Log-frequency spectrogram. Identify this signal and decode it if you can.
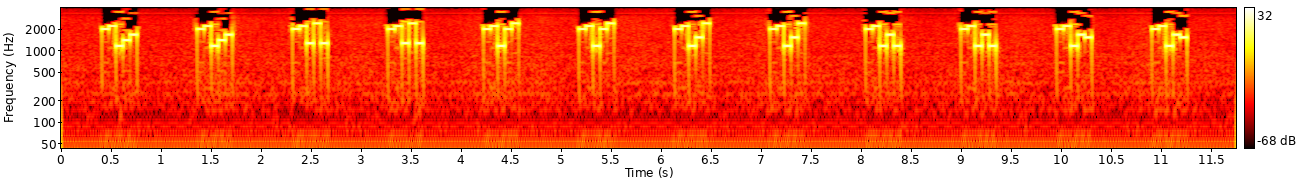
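Five-tone selective call (ZVEI), heard as quick runs of five tones, tones of about 70 ms. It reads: 89246 89246 89303 89303 89280 89280 89250 89250 89262 89262 89265 89265
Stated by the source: ZVEI five-tone selective call 89235, SDR recording.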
